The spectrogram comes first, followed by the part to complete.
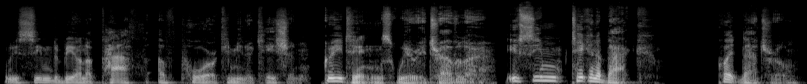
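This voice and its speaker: Very deep, gravelly, theatrical romantic machine. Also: male voice, huge pitch swings, normal speed, no room sound, studio quality, full character voice. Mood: stiff, offended, then grave, courtly. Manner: grandiloquent, poetic, melodramatic. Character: brooding, theatrical male washing machine, poetic romantic. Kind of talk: video game character acting.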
